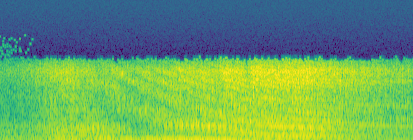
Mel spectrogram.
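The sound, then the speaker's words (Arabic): An airplane droning overhead: a dense, steady, low engine hum swells in over the first second, then holds level and loud throughout with a slight wavering texture. “إنها طائرة. لماذا تمر في هذا الاتجاه؟ غريب، ما من طائرة حلقت في سمائنا”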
